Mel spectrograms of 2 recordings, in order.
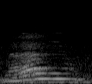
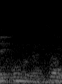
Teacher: ¿dónde está la lengua en la segunda N? Naran, más atrás, ¿verdad? Naran, y es como nasal, ¿no?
